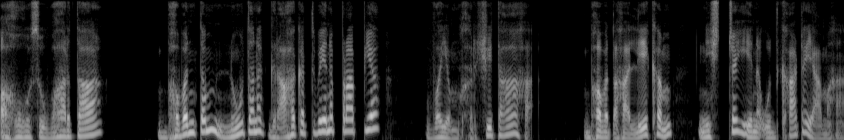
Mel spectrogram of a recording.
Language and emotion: Sanskrit, surprised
